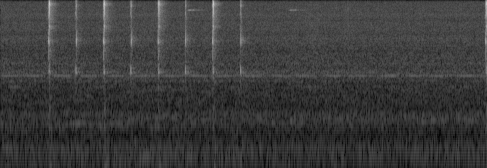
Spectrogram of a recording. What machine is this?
valve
